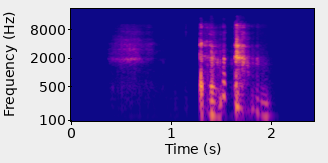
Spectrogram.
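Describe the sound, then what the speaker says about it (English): A soft breathy intake, then two sharp, rasping bronchitis coughs in quick succession, close and chesty, with a rough wheezy tail. "Still getting over this bronchitis cough."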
